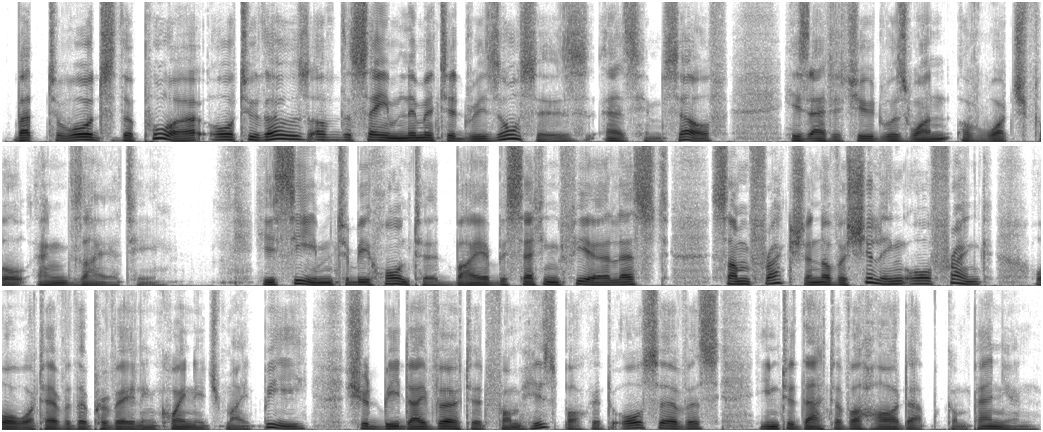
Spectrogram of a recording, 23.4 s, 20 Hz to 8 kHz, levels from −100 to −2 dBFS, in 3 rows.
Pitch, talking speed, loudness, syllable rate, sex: 120 Hz, 155 wpm, -20 LUFS, 4.5 syllables/s, male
